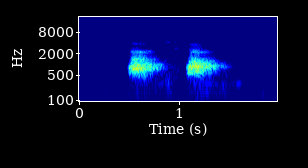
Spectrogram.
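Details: Playing Cavalier King Charles Spaniel puppies in an indoor pen, eight littermates wrestling together. Two clear, bright, yappy barks, each about a third of a second long, follow each other closely against a quiet background.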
